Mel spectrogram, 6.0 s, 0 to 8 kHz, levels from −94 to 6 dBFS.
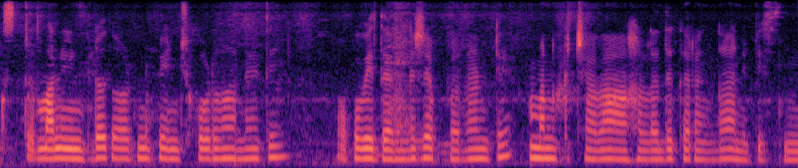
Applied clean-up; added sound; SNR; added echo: none; none; none; none.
